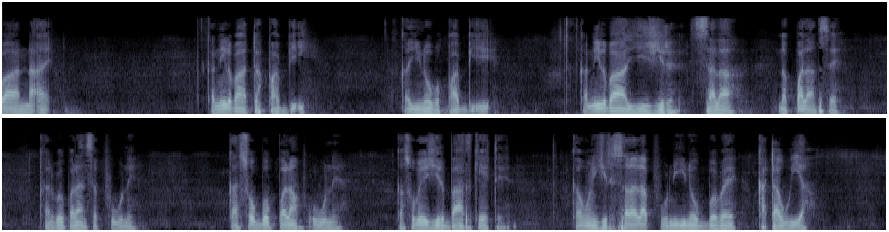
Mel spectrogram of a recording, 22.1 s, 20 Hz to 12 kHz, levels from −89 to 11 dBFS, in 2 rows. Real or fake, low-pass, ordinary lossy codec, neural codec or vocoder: fake; 7.2 kHz; MP3, 32 kbps; codec, 16 kHz, 1 kbps, X-Codec, WavLM features, trained on Multilingual LibriSpeech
